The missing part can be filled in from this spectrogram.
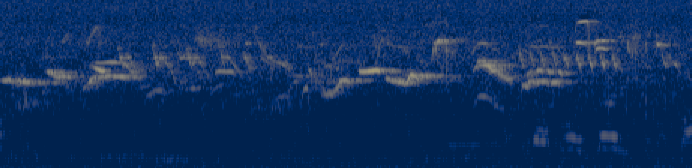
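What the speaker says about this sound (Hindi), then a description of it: "चिड़ियों की आवाज़ें सुने आप" Birds chirping and tweeting throughout, several high calls overlapping at moderate distance over a soft steady background.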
